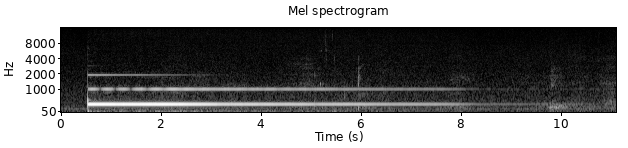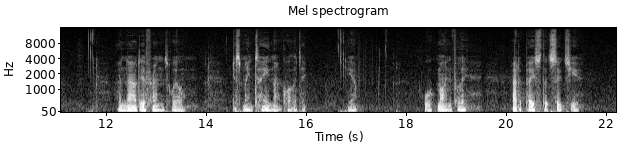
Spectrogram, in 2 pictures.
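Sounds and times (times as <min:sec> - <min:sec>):
struck meditation bell ringing: 0:00.5 - 0:10.5
speech: 0:12.3 - 0:13.7, 0:14.6 - 0:16.1, 0:16.8 - 0:17.2, 0:18.4 - 0:19.4, 0:20.1 - 0:21.6.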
